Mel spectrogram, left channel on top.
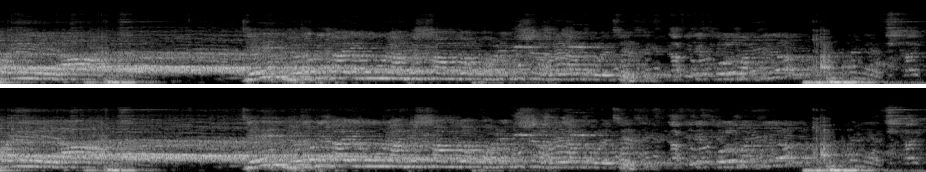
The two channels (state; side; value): normal; both; correlation 0.72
